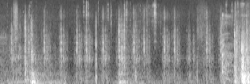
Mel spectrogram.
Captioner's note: type machine noise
